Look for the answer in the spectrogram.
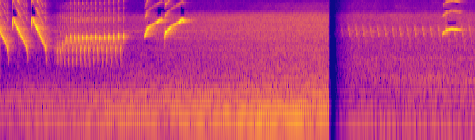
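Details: Canary training song, Russian and Belgian canary style, for teaching young canaries: quick high descending sweeps and a short buzzy roll, then a low steady rumbling noise, a brief silence and one last high note.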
